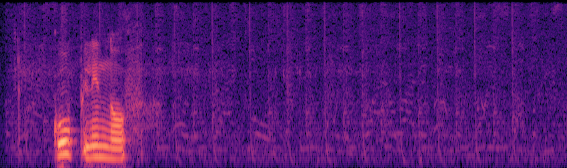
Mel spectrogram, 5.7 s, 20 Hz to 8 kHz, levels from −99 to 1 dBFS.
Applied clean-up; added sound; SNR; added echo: none; none; none; none.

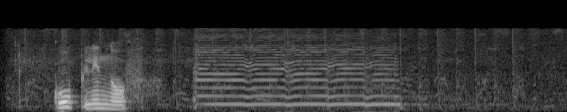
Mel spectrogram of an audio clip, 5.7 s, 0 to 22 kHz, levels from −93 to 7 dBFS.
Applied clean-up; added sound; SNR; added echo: none; Electric guitar; 11 dB; none.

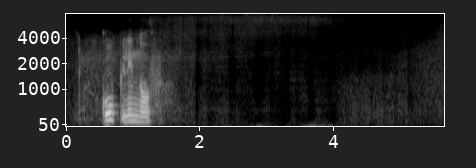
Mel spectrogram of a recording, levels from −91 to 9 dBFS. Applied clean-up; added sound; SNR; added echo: neural mask model Resemble Enhance denoiser.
